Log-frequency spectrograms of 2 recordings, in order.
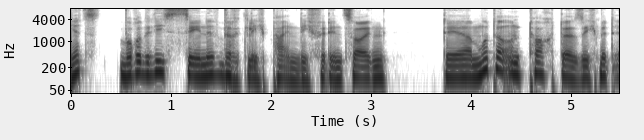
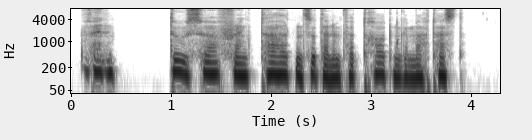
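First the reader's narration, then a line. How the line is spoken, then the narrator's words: Tired older woman. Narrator (German): meinte die ältere Frau schließlich müde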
